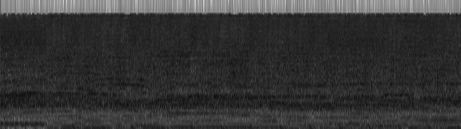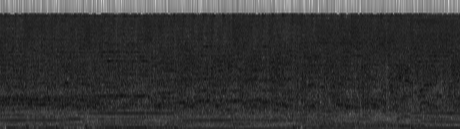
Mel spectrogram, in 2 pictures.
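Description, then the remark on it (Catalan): A studio audience cheers and chants "presidente" loudly and continuously, greeting PP candidate Alberto Núñez Feijóo on Pablo Motos's show, a dense wall of voices with a steady low rumble beneath it for the whole stretch. “El públic cridava presidente mentre Motos li deia tienes fans.”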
